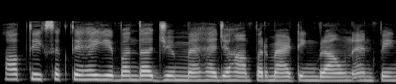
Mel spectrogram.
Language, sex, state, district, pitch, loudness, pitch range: Hindi, female, Bihar, West Champaran, 195 Hz, -20 LUFS, 185-215 Hz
